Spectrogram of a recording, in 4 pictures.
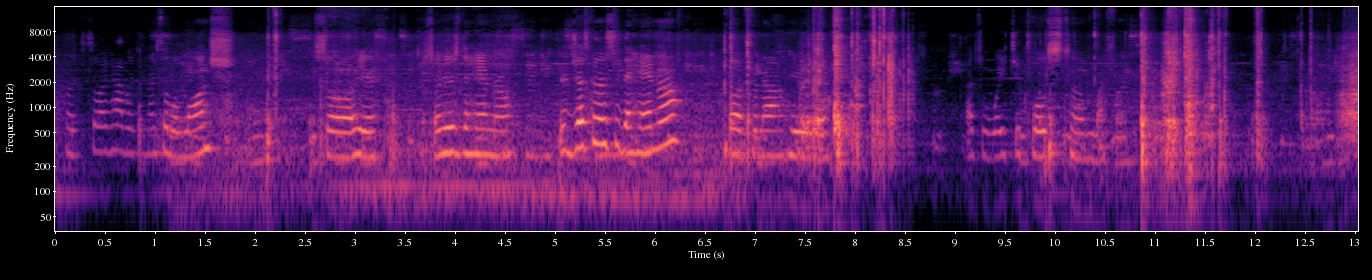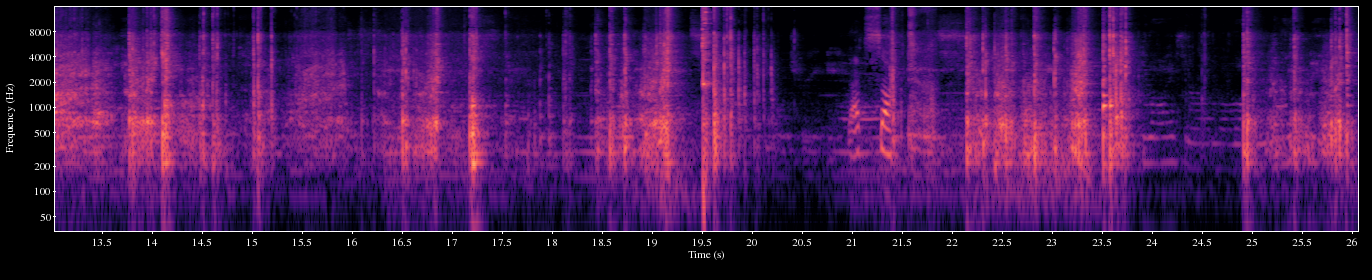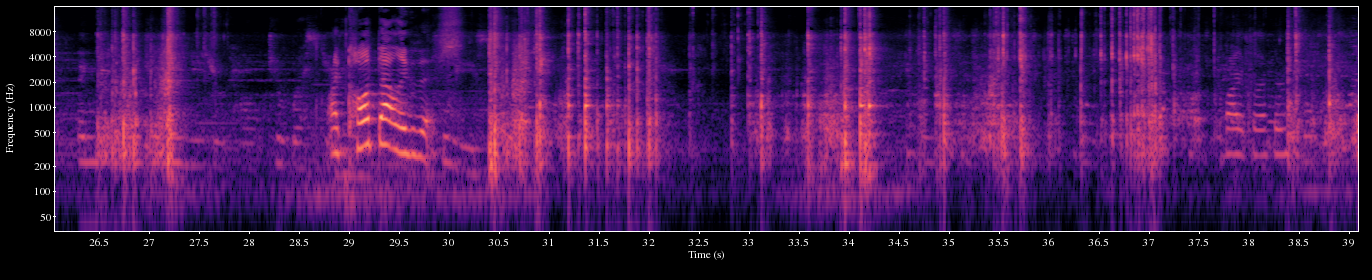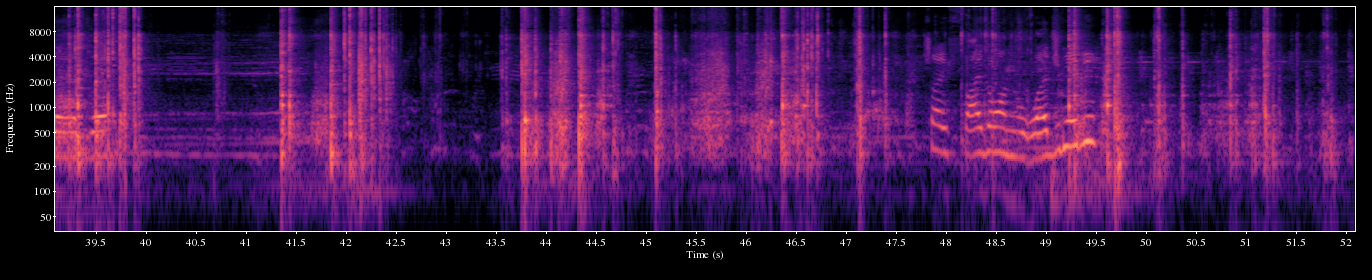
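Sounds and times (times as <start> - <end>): small wheels rolling: 12.5 - 17.0.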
